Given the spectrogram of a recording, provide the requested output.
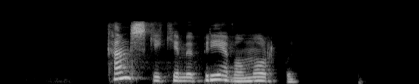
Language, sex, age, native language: Icelandic, female, 60-69, Icelandic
